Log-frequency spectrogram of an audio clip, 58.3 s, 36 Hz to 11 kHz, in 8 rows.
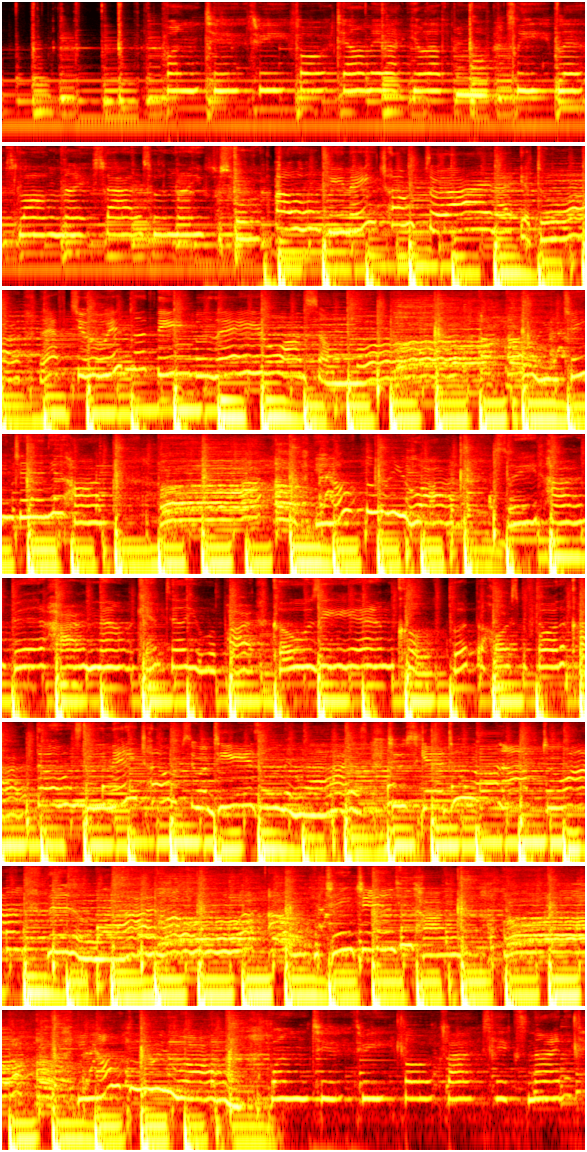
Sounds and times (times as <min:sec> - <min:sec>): Music: 0:00.0 - 0:58.3.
